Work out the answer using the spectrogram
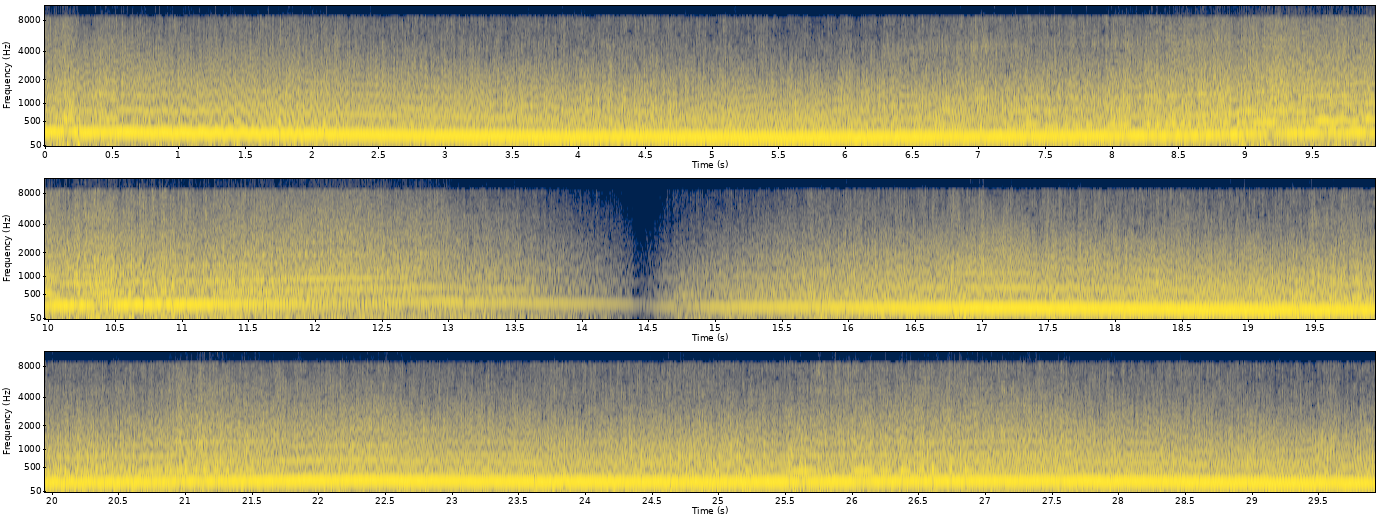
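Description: Suzuki GSX-R sportbike's inline-four engine running at steady cruising revs, heard on board with wind noise, its pitch rising and falling gently with the throttle. About halfway through the sound fades away for a moment and comes back.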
